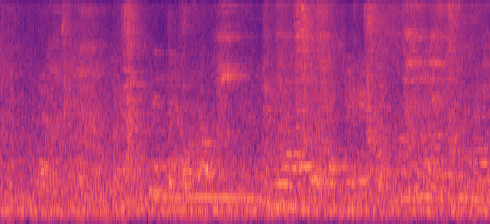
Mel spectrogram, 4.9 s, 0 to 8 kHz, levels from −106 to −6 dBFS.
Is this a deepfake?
no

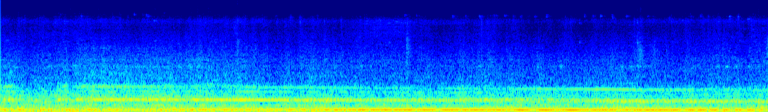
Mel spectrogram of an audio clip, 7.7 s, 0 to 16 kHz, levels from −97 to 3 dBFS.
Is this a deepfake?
no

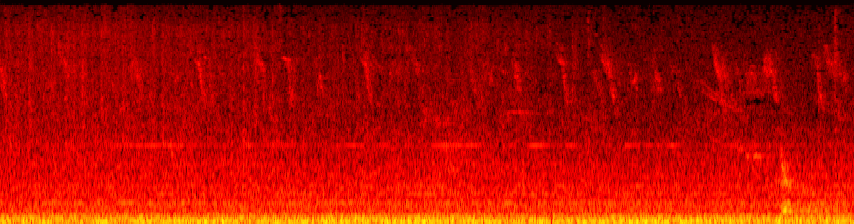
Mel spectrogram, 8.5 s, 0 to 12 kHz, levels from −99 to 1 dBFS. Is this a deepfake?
no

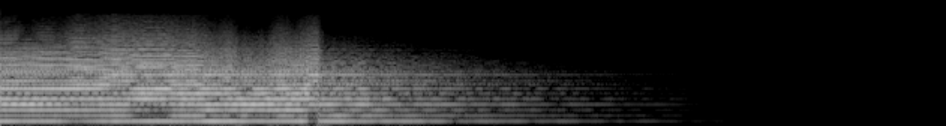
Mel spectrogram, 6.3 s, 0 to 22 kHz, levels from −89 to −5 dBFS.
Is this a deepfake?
no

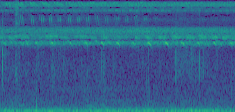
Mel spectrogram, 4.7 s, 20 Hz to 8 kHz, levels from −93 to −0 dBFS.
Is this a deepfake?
no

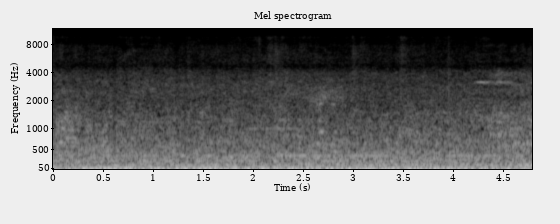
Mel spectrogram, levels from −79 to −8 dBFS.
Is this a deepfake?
yes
